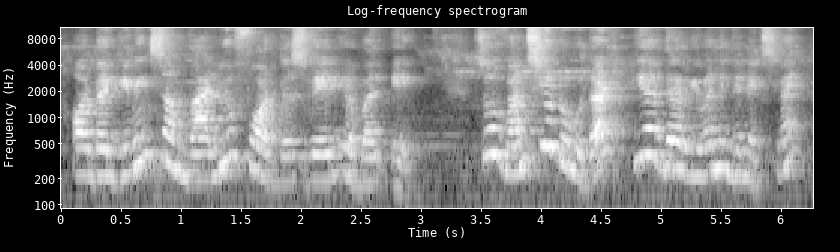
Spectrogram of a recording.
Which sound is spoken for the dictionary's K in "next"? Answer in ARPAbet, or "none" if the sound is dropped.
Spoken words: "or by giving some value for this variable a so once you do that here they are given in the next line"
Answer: K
